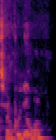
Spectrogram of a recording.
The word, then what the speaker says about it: Tempranillo: Is that how you pronounce it? Tempranillo.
